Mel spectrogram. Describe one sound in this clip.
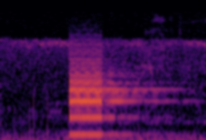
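A game alarm sound blares briefly.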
